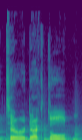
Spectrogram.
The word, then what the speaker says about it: pterodactyl: I mean, that's the reason why you cannot hear a pterodactyl peeing, because the P is silent.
